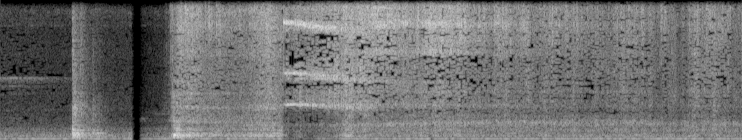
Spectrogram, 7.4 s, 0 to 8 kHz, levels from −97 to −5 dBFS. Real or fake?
real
